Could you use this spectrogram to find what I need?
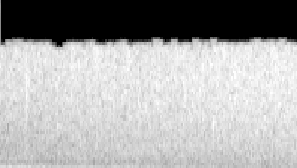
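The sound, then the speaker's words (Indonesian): Heavy rain pours down on the way to a parking area, a dense, steady hiss with a low rumble underneath that stays loud and unbroken throughout, with no voices. “Namun belum sampai ke parkiran, hujan keburu turun deras.”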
